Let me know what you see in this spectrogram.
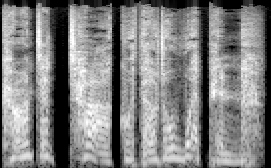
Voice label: Female Worgen Emote ERROR NEED WEAPON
